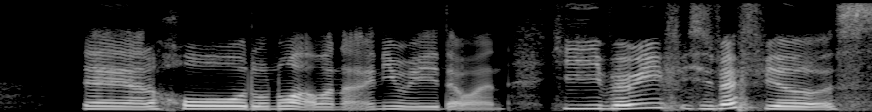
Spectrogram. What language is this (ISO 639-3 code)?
eng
